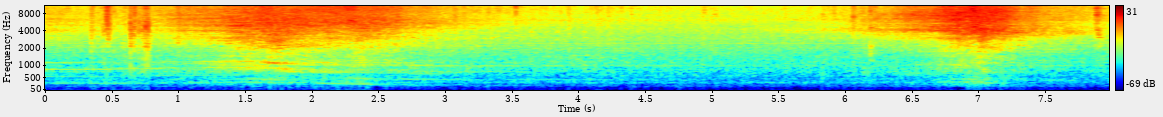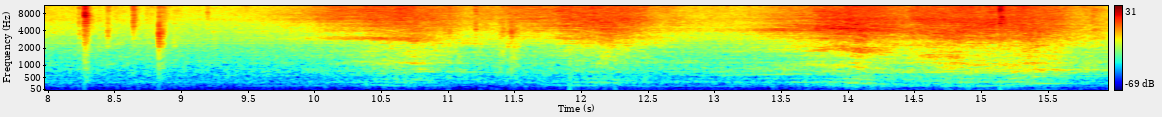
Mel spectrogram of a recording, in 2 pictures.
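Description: Painter's masking tape pulled off the roll in about five long, scraping strips, with short crinkles and clicks of plastic sheeting and tape between them.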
